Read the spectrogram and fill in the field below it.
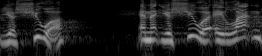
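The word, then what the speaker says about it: ישוע: the hebrew word or the hebrew name joshua is actually pronounced yeshua and that yeshua a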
